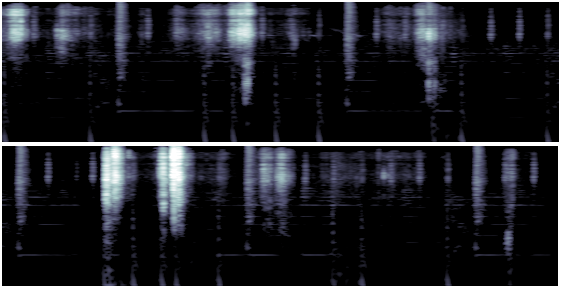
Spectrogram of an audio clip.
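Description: A handgun fitted with a red dot sight being dropped onto dirt and handled: scattered light clicks and knocks, with two louder knocks about five seconds in. Faint background music runs under it.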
